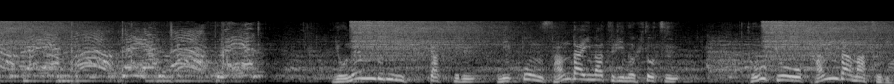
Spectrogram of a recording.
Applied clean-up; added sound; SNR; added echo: none; Hi-hat; 9 dB; reverberation time 2.8 s.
